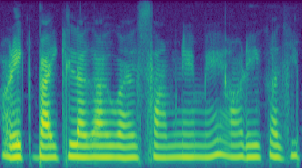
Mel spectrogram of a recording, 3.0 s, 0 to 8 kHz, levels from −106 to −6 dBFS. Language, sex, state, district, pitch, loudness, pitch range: Hindi, female, Bihar, Sitamarhi, 205 Hz, -21 LUFS, 200-210 Hz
